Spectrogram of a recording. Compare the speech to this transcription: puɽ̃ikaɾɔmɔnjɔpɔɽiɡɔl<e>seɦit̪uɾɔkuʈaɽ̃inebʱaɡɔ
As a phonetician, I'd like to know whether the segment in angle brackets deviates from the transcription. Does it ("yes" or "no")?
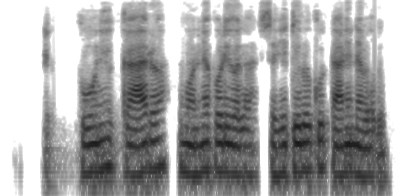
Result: yes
